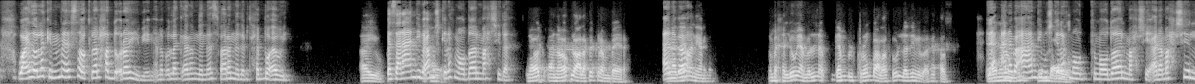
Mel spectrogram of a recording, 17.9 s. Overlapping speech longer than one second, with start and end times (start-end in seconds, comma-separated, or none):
14.8-16.1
